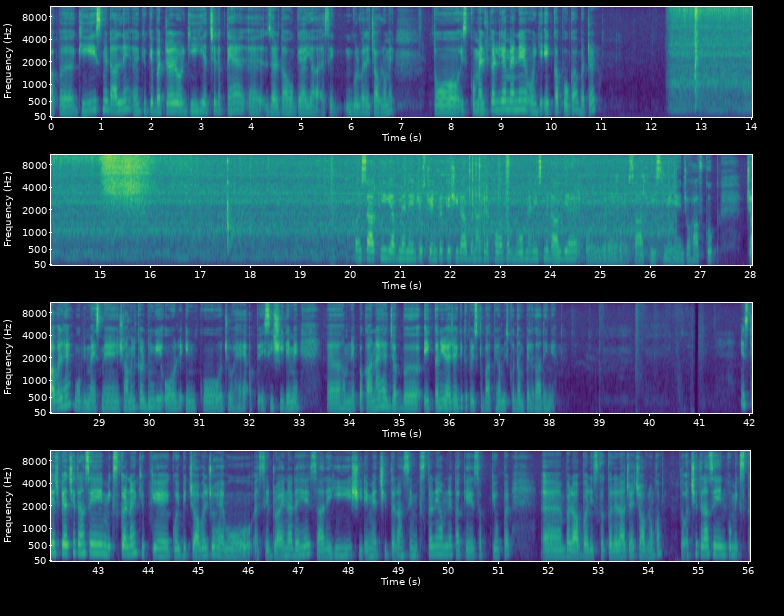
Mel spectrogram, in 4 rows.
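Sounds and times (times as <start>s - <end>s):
butter sizzling in a pan: 12.3s - 26.5s
syrup poured hissing: 14.9s - 16.2s.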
